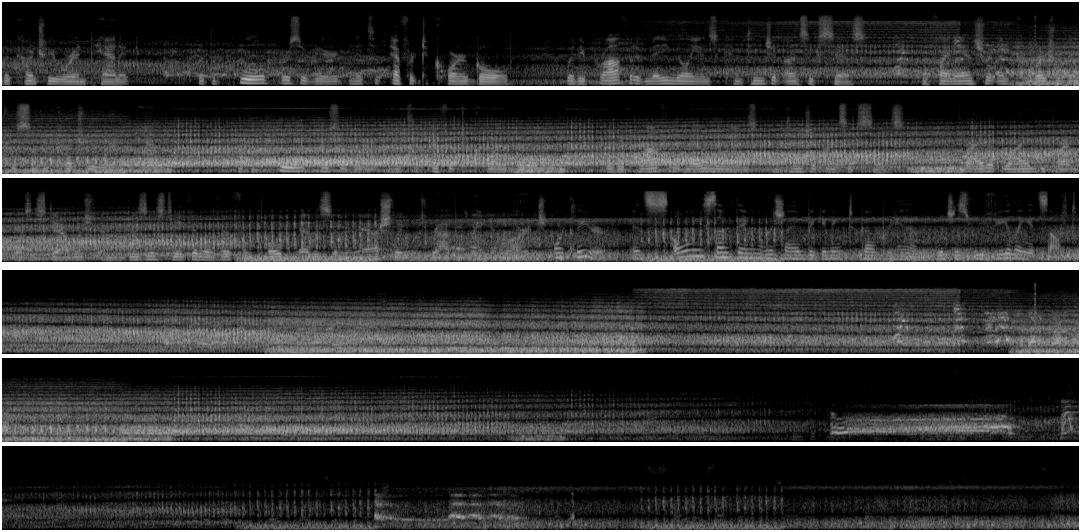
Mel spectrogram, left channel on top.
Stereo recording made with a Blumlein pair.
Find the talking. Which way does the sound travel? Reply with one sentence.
In this clip you hear the talking stay in one place.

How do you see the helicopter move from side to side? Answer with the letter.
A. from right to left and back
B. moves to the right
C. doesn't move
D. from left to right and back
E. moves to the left
E.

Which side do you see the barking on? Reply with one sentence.
You can hear the barking on the right.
